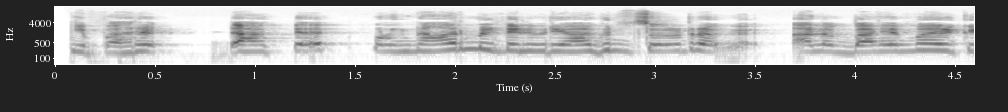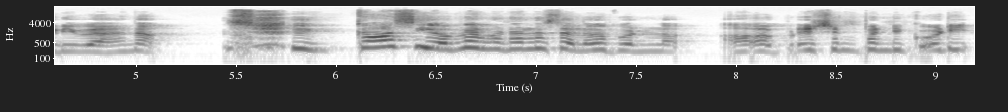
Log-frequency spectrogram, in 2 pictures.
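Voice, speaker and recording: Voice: medium pitch, normal speed, lightly acted. A voice actor playing a frightened young husband who anxiously begs his wife to avoid pain. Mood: pleading. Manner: pleading, anxious, tearful. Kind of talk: cartoon voice acting.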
